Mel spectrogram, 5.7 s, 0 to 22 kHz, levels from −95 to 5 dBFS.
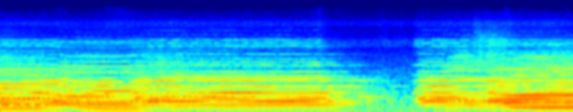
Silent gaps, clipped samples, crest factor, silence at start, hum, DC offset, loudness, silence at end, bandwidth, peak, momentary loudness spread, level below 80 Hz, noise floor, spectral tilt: none; under 0.1%; 14 dB; 0 s; none; under 0.1%; -18 LUFS; 0 s; 10 kHz; -4 dBFS; 11 LU; -38 dBFS; -38 dBFS; -8.5 dB/octave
